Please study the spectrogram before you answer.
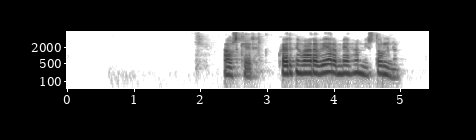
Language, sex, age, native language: Icelandic, female, 50-59, Icelandic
